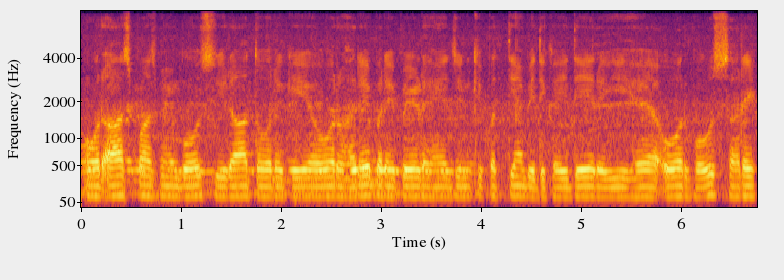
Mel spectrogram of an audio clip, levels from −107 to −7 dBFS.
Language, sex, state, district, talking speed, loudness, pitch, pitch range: Hindi, male, Rajasthan, Bikaner, 230 wpm, -17 LUFS, 110 Hz, 110-115 Hz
